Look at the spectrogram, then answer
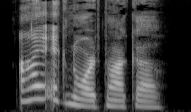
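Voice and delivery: usual speaking voice

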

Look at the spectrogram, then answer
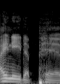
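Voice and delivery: exasperated, frustrated sigh into the words. A game narrator voices a frustrated character before he walks out: frustrated sigh. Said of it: "he sighs and he says".

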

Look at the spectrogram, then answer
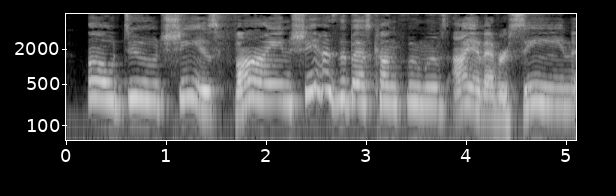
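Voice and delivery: eager, excited voice, very high-pitched. [name] joins the conversation with Kyle and Lori, speaking excitedly. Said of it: "[name] said excitedly".

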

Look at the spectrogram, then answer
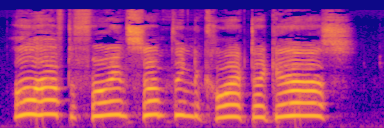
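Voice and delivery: very high-pitched, cartoonish storybook character voice. Reading a story aloud, the speaker voices Henry's line in a Mickey voice. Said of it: "Mickey voice".

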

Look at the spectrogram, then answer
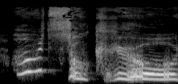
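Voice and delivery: put-on booming, drawn-out, swooping, overexcited voice. Retelling a reaction to a post of puppies snuggling babies: imitating own cute-aggression voice. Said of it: "my voice kind of went to this".

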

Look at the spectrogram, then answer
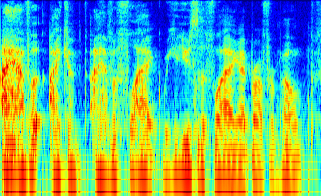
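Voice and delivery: hushed whisper. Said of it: "Kev, like, whispers".

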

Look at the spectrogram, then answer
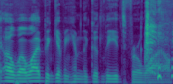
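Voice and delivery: secretive, confiding, between-us tone. Acting out what Williamson might tell an inquisitive cop: imitating Williamson. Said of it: "very Williamson".

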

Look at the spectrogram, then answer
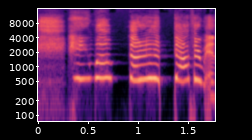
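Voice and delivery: put-on uncontrollable sobbing. Retelling breaking down in the bathroom, imitating own uncontrollable sobbing. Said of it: "uncontrollably sobbing".

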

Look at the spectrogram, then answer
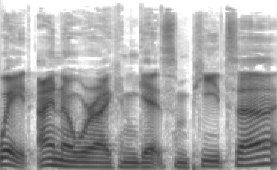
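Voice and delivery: plain

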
